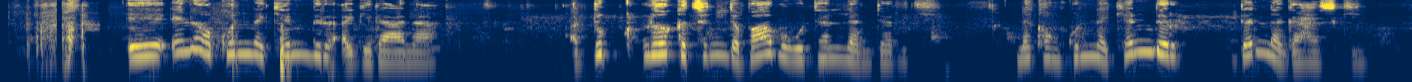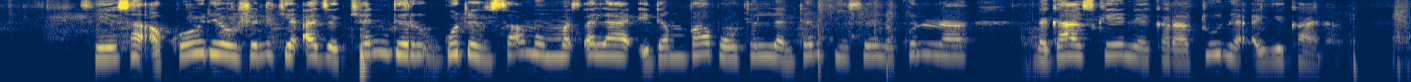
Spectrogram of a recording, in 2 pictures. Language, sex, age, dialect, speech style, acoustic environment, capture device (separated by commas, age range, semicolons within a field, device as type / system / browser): Hausa, male, 25-34, Nigeria - Nigerian Standard, happy, nature, mobile / Linux / Chrome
